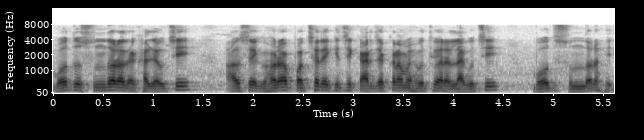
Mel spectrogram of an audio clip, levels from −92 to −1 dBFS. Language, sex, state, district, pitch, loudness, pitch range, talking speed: Odia, male, Odisha, Malkangiri, 120 Hz, -19 LUFS, 105-135 Hz, 160 wpm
